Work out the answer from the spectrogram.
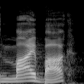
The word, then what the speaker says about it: Maybach: G G Class and I know how to say this in German but in English I assume it's Maybach in German it is my buck so I will say both the filings will include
